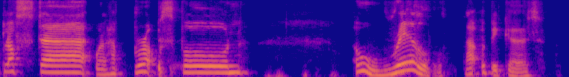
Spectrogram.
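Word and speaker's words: Rhyl: Oh, Rill, that would be good. Rill, how do I spell that?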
